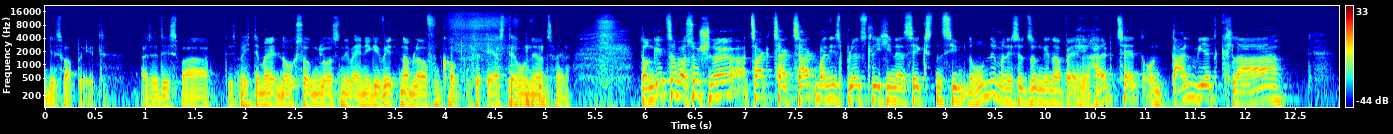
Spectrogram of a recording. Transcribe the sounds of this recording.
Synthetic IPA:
ndesva̰ːɐb̥lʔḛːt | ʔa̰lzodesv̥aːɐd̥esmœçtəmanːɛtnɔːxsɑːɡŋ̩lɑsn̩maɪnɪɡəvɛtn̩amlaʊfn̩ɡ̥hɑptʔeːɐstəʁʊndəʊntsovaɪtɐd̥ɑnɡeːtsɑːbɐsoːʃnɛlt͡sakt͡sak̚t͡sakmanɪst̚plœt͡slɪçɪndeːɐzɛkstn̩siːmtn̩ʁʊndəmanɪstsot͡szaːɡŋ̩ɡenaʊbaɪhalpt͡saɪtʊ̰nt̚d̥anvɪɐtkʰl̥aːɐ

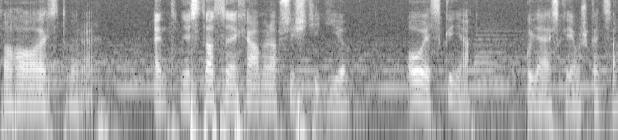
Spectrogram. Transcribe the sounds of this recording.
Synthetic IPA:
t̪oɦojaksɛ̥t̪ovɛnṵjɛ̰ | ʔɛnt̪mɲɛst̪asɛnɛxaːmɛnapr̥iːʃciːɟiːl | ʔojɛskɪɲa̰ | pkuajɛskɪɲauʃkaɲsa

